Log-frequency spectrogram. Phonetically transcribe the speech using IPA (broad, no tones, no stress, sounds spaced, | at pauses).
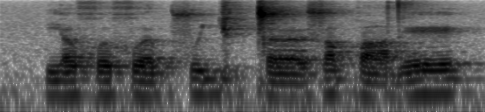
j œ χʷ i χʷ əː p sʷ e ɟ œ ǀ œː s o qʷ ɑ d eː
